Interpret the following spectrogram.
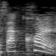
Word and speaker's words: soccer: 사커도 아니고 사컬. 예. R 발음이 들어간 예, 거죠.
